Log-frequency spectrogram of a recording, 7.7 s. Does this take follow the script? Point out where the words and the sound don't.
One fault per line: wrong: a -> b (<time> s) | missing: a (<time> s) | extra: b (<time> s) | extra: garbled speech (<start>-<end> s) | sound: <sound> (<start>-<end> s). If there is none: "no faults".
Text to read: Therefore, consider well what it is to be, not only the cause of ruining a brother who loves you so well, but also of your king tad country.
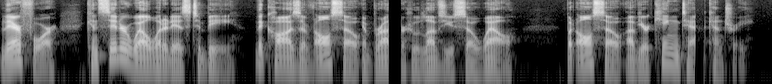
missing: not only (2.4 s)
wrong: ruining -> also (3.2 s)
sound: dropout (3.9-4.0 s)
sound: dropout (7.0-7.0 s)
